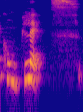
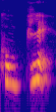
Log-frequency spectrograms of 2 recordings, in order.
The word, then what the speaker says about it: complet: come play come play so we don't say complex we don't pronounce the T we say complain I've please about pronunciation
